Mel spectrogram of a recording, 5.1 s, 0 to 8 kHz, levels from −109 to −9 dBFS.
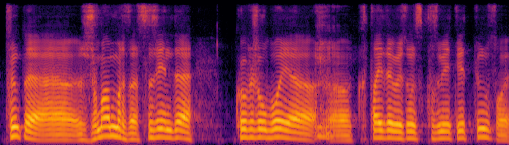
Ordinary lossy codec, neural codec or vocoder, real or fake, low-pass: none; codec, 16 kHz, 4.8 kbps, FACodec; fake; 7.2 kHz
